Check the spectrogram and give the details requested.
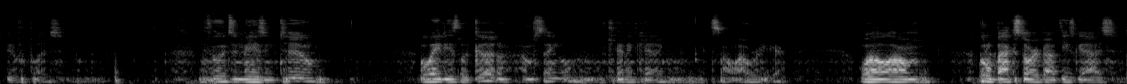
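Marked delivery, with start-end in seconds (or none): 0.1-0.6 whispered aside. Real, not acted. Muttered aside after praising decor. 6.1-7.9 whispered aside. Real, not acted. Joke taken back as an aside.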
